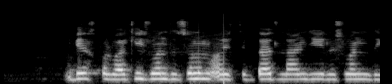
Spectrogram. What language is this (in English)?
Pashto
